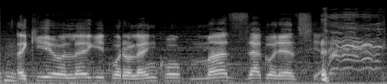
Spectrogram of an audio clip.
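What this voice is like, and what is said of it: Put-on foreign accent. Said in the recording (Portuguese): “Sotaque tá tá cada vez.”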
